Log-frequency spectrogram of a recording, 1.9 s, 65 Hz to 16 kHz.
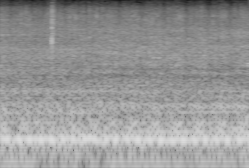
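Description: A 1958 turbocharged VW Beetle engine idles steadily while warming up, a loud, close, constant drone with a low hum running throughout.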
